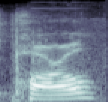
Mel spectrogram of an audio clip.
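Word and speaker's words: Paarl: It's Parl, but I like to say Paul.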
